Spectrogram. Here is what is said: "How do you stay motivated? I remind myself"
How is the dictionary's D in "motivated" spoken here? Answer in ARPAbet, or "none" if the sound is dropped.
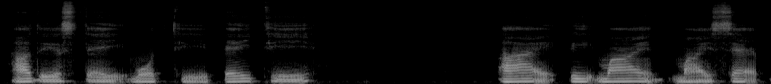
none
